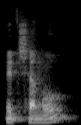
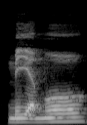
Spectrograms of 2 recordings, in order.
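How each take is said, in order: First: The ll sounds like a sh sound. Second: The ll sounds like a y sound. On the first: This is how speakers in that region say it. "ils vont dire me chamo" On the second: This is the basic, common way to say it. "la base"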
